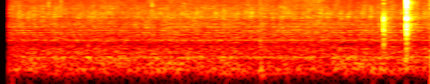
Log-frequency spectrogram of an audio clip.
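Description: Faint steady hiss of room tone picked up by a webcam microphone, with one sharp click shortly before the end.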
